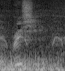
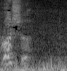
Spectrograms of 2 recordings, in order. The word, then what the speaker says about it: Russia: up here so I I understand the the mispronunciation of the places though cuz the first time I went to rushi I said Russia is what it looks like yeah Russia Russia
